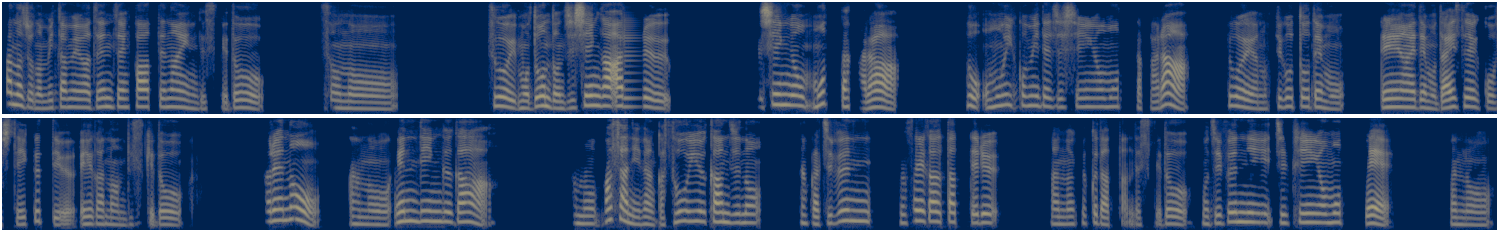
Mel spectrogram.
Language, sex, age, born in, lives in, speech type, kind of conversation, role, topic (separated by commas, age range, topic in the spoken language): Japanese, female, 35-39, Japan, Japan, conversation, podcast, guest, 新しい曲をどこで探していますか？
